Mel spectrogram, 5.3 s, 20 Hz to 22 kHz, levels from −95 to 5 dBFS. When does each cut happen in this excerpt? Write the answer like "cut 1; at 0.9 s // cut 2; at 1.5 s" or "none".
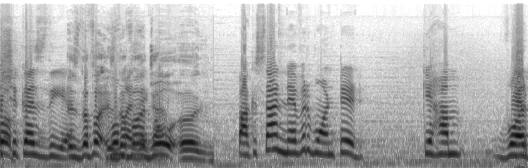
cut 1; at 2.1 s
